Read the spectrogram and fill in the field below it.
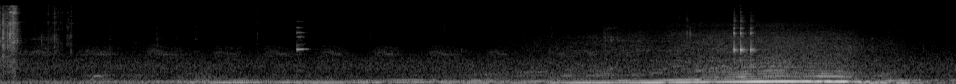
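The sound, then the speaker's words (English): Honey-coloured beer pours steadily into a glass, the gurgling tone rising in pitch as the glass fills, with a few light glassy clinks and taps near the start. “Let us pour.”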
